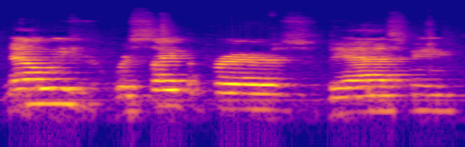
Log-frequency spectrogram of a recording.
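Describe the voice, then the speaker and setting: Male stand-up comic, lively storyteller, fairly high voice, heard from off mic in a room with strong echo and faint noise. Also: slow. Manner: animated, swears casually, quotes people in voices. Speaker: stand-up comedian. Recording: echoey room, mic from a distance.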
